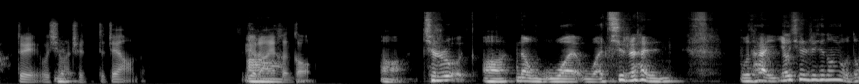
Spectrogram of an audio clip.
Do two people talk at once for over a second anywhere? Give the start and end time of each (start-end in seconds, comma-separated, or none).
none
